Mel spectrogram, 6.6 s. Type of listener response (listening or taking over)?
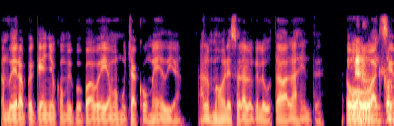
taking over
